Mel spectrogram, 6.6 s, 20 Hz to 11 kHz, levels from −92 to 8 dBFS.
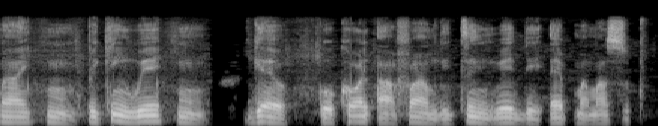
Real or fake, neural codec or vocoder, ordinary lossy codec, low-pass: real; none; none; 7.2 kHz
